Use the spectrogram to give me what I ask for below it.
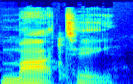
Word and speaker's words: Mati: It's very important to know how to pronunciate. And I get it. You know, sometimes you don't correct, but it's Mati.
